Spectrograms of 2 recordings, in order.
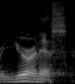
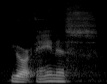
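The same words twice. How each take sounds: First: Uranus as YOOR-uh-nus; Uranus with a quick, weak middle, YOOR-nus; stress on first syllable. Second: Uranus as your-AY-nus; Uranus sounding like "your anus"; stress on second syllable. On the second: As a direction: stress the long AY in the middle of Uranus. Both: Shown as a demonstration. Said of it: "if you call it Uranus or Uranus".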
